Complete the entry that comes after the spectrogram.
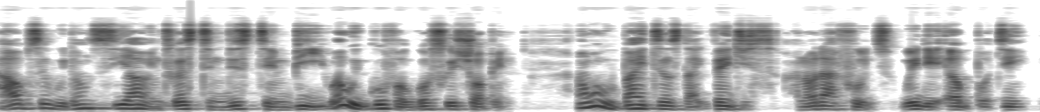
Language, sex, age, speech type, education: Nigerian Pidgin, male, 30-45, spontaneous, tertiary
